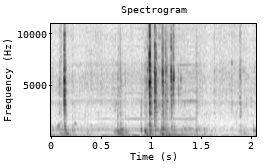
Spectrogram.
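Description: A hooked small musky thrashing at the surface right beside the boat. There are a few sharp splashes, the loudest about a second in.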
